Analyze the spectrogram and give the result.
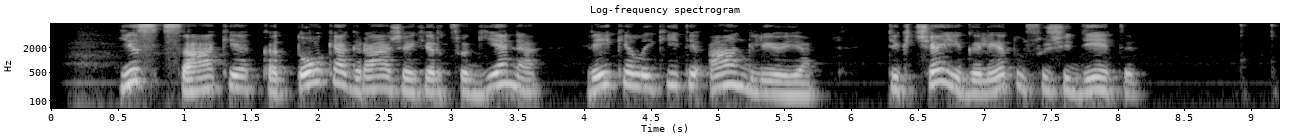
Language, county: Lithuanian, Alytus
